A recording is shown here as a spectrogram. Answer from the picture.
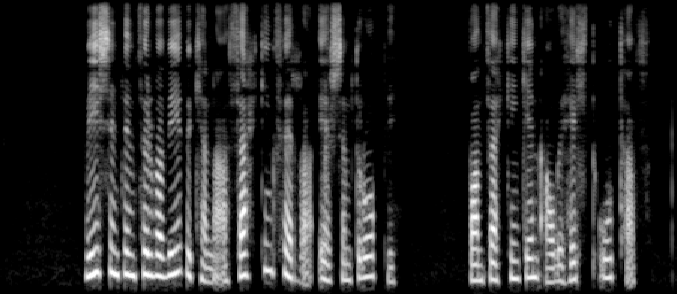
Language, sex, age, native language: Icelandic, female, 50-59, Icelandic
